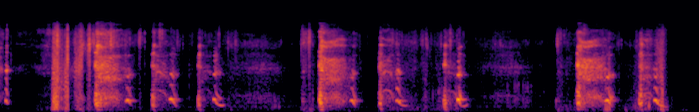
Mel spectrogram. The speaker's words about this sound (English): once you cough it all out all the bullshit inhale the good shit exhale the bullshit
